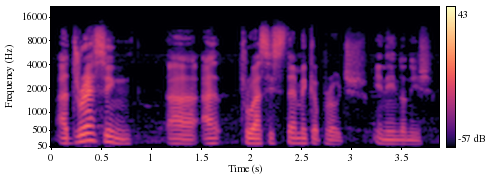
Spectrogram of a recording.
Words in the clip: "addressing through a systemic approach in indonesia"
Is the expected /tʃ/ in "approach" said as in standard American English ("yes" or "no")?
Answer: yes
